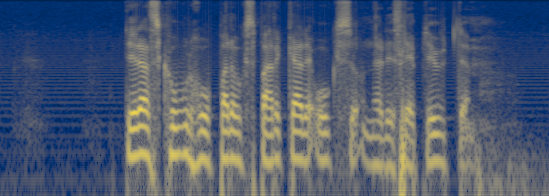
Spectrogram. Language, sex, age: Swedish, male, 67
